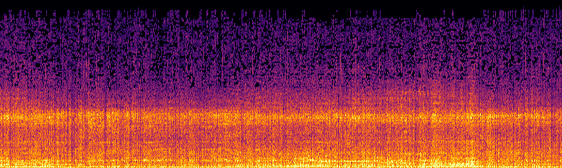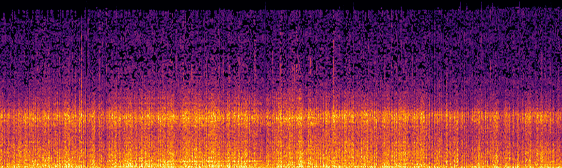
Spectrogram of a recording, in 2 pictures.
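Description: Lotus Elise sports car engine running under way, heard from inside the car over steady wind and road noise. Its note climbs about eight seconds in and drops away sharply about two seconds later.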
